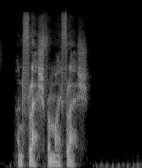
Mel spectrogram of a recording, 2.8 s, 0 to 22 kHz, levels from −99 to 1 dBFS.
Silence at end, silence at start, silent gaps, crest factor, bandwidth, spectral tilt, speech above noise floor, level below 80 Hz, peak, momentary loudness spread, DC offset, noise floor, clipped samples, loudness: 1.1 s; 0.35 s; none; 26 dB; 16.5 kHz; -4 dB/octave; 35 dB; -52 dBFS; -12 dBFS; 13 LU; under 0.1%; -70 dBFS; under 0.1%; -35 LUFS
